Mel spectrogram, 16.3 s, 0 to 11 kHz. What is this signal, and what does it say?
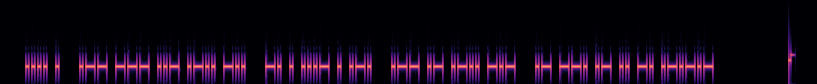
Morse code, heard as a keyed tone, about 21 wpm, 700 Hz. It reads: HE WOULD NEVER WALK AGAIN.
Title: Sentences from Top 1000 Words - Review Part 1 - 20wpm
